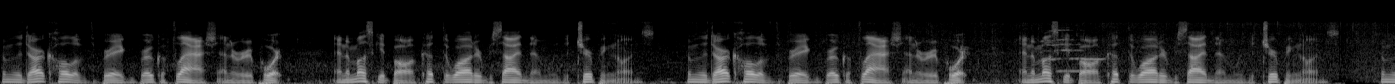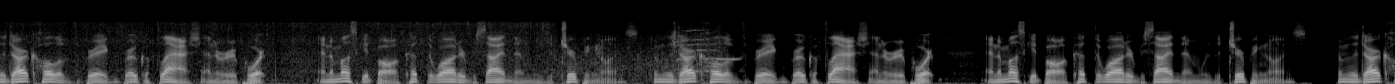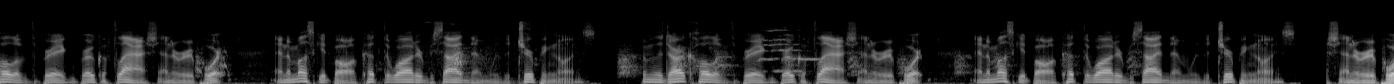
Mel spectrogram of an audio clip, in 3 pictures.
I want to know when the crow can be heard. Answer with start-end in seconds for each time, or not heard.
not heard.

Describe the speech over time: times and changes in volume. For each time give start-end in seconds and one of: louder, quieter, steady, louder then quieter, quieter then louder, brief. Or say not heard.
0.0-41.7 steady.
